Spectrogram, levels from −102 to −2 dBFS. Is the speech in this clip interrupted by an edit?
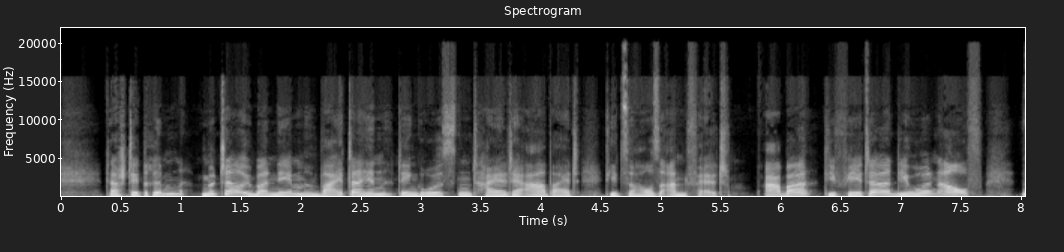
no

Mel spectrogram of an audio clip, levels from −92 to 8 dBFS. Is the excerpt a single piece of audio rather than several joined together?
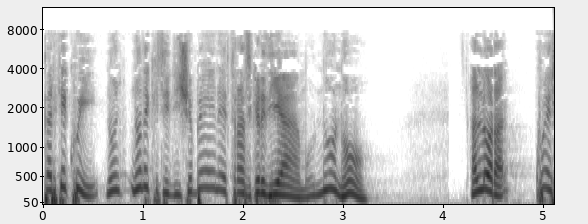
no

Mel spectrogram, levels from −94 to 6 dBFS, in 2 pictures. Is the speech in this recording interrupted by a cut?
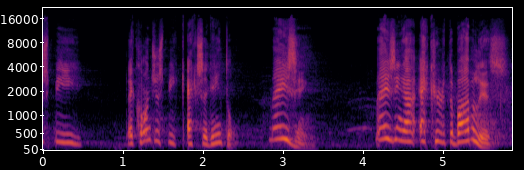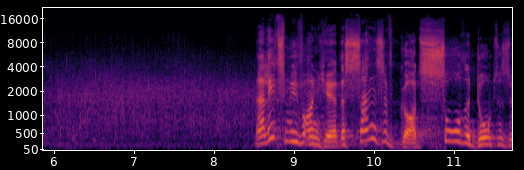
yes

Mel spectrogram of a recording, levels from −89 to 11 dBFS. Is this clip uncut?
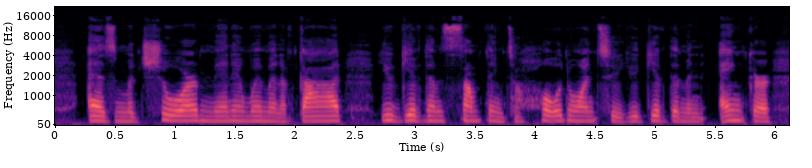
yes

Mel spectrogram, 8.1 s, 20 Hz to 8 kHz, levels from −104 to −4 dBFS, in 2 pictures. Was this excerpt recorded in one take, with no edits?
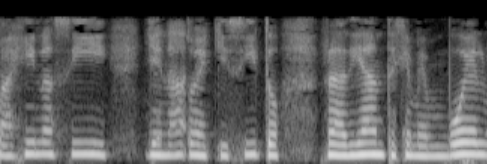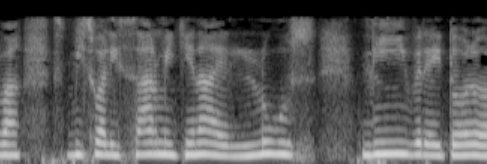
no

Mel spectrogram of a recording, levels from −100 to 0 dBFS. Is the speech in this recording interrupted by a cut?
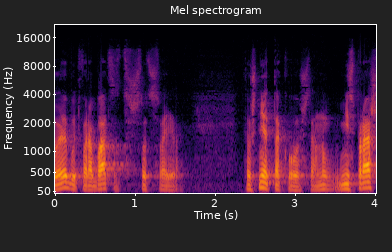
no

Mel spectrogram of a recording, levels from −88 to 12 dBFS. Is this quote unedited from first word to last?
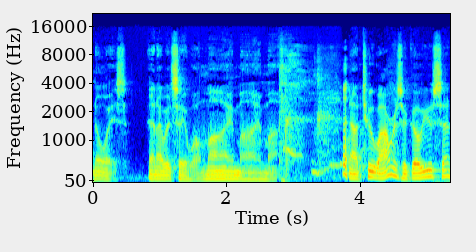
yes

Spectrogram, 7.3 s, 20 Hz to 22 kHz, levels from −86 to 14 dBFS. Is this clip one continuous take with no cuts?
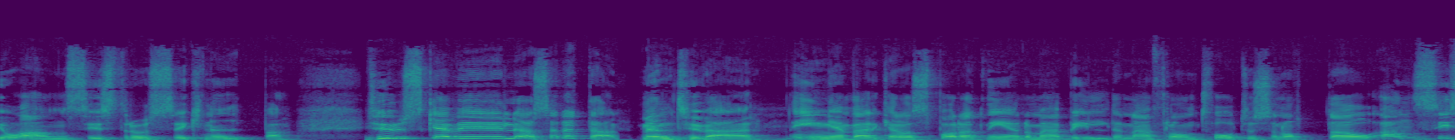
no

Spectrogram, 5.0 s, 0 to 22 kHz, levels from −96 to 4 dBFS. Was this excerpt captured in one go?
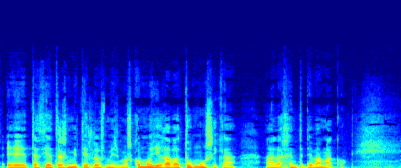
no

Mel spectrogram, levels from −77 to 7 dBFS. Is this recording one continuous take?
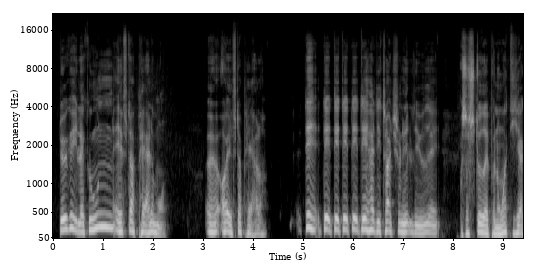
no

